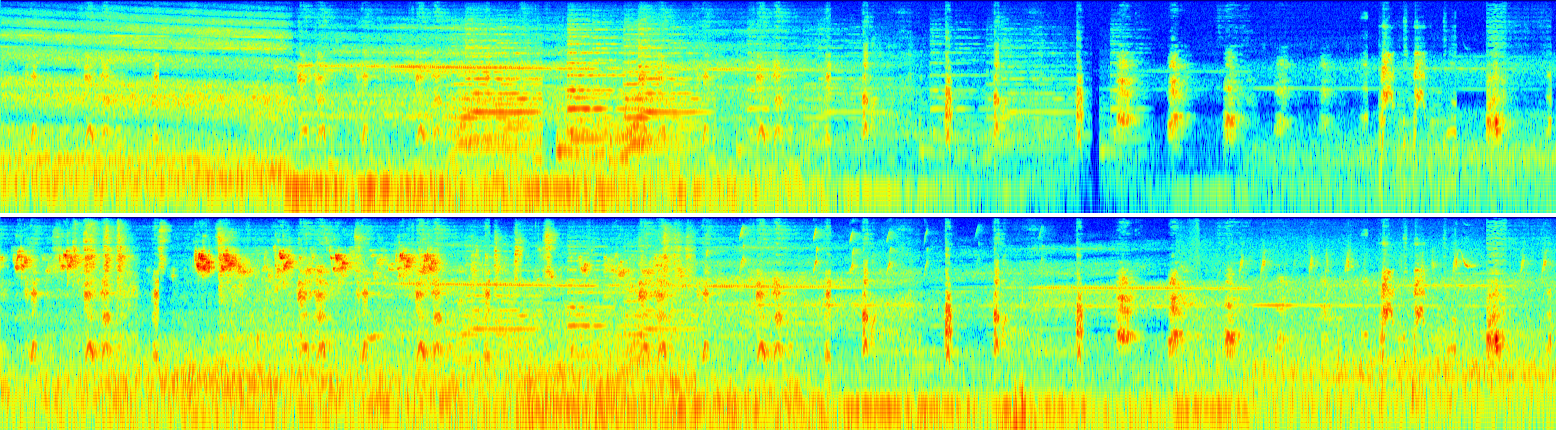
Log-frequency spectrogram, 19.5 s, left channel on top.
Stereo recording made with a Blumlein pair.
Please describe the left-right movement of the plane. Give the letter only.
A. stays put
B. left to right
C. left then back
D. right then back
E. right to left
B.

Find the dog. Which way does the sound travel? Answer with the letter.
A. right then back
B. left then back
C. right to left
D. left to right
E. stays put
E.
